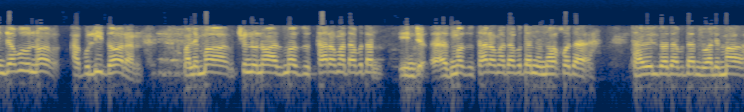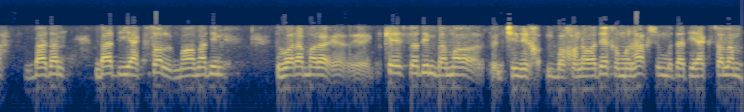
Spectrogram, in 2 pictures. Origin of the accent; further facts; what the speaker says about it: Afghanistan; now in Sweden; ما در سال 2012 از افغانستان بیرون شدیم، آمدیم ترکیه. از ترکیه بسیار در مشکلات عذاب یونان، بعد مدت 8-9 ماه در یونان ماندیم،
